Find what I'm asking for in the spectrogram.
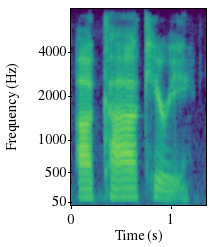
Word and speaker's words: Akakiri: But we're going to do the final episode today, which I think is pronounced Akiri-e? – Akakiri. – Akakiri. Okay. – No, and it's not... Kaka sounds appropriate, but Akakiri.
